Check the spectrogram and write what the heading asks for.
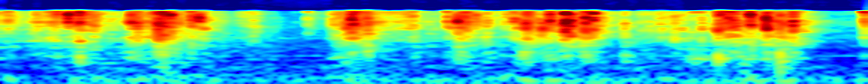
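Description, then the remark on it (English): A little white paper bag holding a birthday gift rustles and crinkles, a steady run of dry, irregular crackles lasting a few seconds, with no one talking. “Um, I didn't wrap it; it's just in a, in a little white paper bag.”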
